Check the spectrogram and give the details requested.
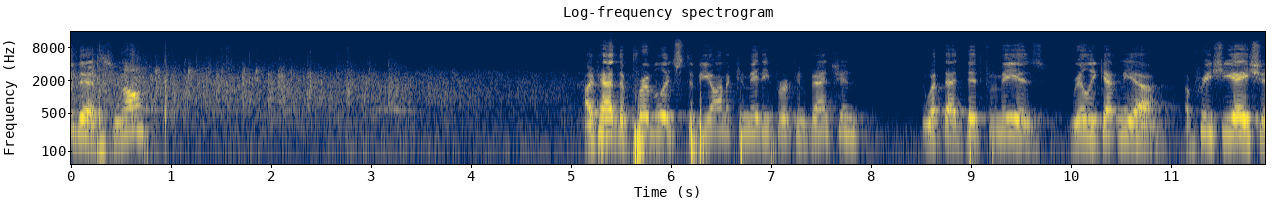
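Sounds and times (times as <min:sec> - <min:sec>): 
audience applause: 0:00.0 - 0:05.3
speech: 0:00.1 - 0:01.0, 0:05.1 - 0:11.9.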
